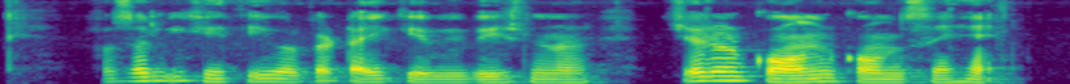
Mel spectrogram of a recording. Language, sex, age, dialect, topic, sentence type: Hindi, male, 18-24, Marwari Dhudhari, agriculture, question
